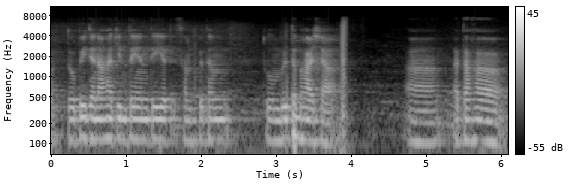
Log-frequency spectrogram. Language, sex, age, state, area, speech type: Sanskrit, male, 30-45, Uttar Pradesh, urban, spontaneous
